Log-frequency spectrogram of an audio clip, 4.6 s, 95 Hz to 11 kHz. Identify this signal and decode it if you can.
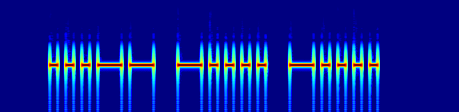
Morse code, heard as a keyed tone, about 15 wpm, 700 Hz. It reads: 366
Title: Numbers - 3-Digit 15wpm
